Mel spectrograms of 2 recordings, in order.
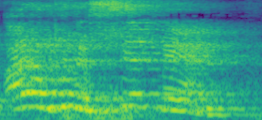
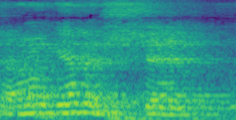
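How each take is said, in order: First: High, loud cry for a superhero; desperate citizen hailing a hero; urgent calling out. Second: Unbothered brush-off; couldn't-care-less superhero; indifferent. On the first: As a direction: call for help at the top of your range. Citizen calls superhero for help. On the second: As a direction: shrug off the plea in an everyday voice. Superhero refuses, not caring. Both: Acted.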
